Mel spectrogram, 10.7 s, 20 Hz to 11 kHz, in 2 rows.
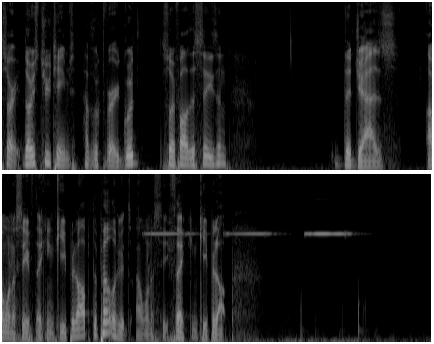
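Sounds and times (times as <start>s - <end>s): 
speech: 0.0s - 3.0s, 4.2s - 8.5s
fire alarm sounding a high-pitched beep: 7.1s - 10.1s.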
